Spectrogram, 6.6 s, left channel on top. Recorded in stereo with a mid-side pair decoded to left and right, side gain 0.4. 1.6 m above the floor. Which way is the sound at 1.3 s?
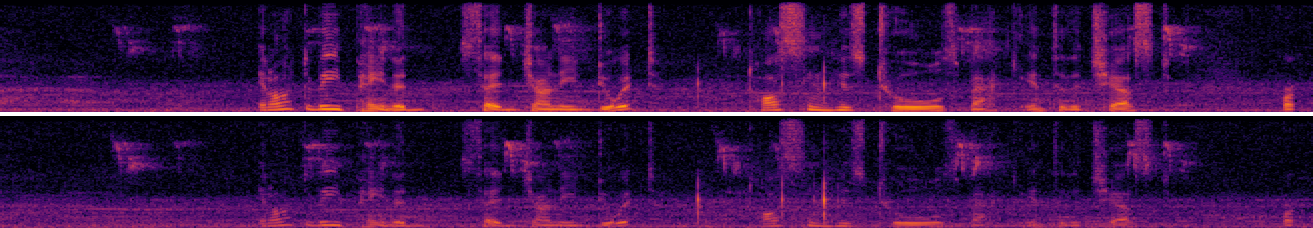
65° left.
